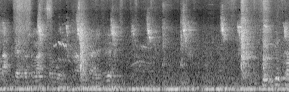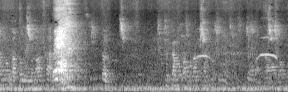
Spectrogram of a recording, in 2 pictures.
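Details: Kittens let out of their cage to run and play; toward the end come two short, high, arched mews, rising then falling, over a steady low hum with scattered clatter and a loud burst midway.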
